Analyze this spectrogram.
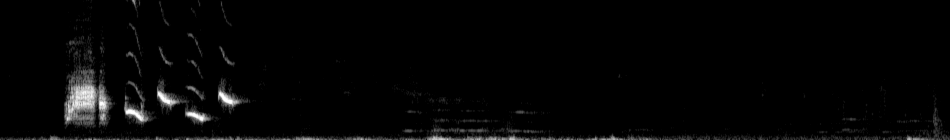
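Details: Captive common iora pair, male and female, held together for pairing so they will mate and lay eggs; a harsh burst then three or four loud whistled slurred notes, followed by soft chirps and low thumping knocks.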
